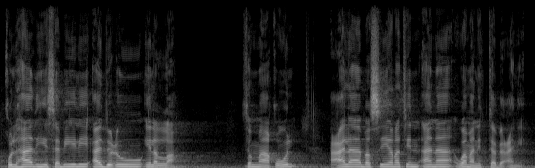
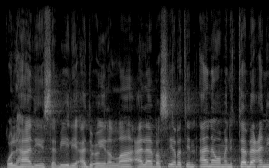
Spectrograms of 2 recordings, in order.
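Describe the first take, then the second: First: There is a pause right after 'ila Allah'. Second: It runs on without pausing after 'ila Allah'. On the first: Only the Prophet calls to God; clear sight belongs to his followers. The speaker calls it wrong. "لو أنا وقفت" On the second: Both the Prophet and his followers call to God with clear sight. The speaker calls it right. "لكن الصحيح نقول"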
